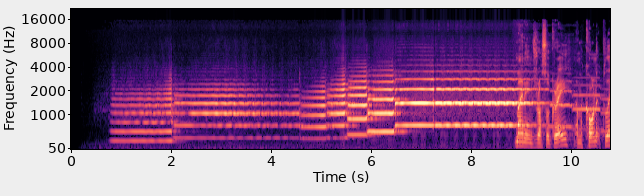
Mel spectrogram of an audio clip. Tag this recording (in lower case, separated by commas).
playing cornet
